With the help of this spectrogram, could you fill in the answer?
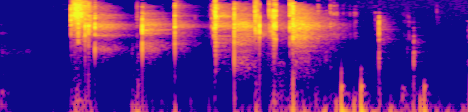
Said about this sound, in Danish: Og så har vi taget en juleøl med. Øh, hver især. Øh, skal vi ikke åbne som, den? Ja. ja, I får lige følelsen af, at vi åbner dem.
